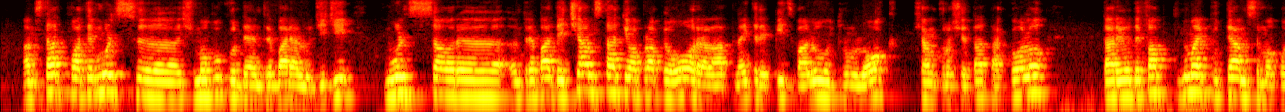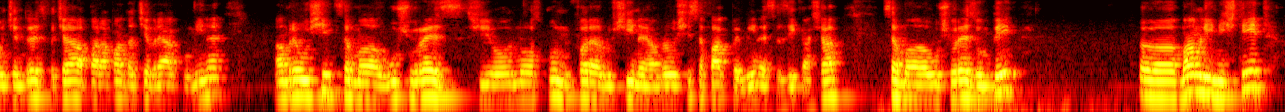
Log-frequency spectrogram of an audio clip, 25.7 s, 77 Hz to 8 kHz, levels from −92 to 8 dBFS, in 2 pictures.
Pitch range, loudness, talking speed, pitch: 125-155 Hz, -17 LUFS, 180 wpm, 140 Hz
